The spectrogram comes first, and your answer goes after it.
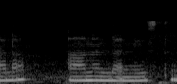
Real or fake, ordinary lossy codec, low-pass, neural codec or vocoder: real; none; none; none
